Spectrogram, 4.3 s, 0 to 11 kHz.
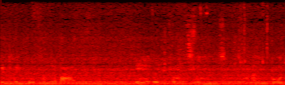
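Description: Steady cabin noise inside an Airbus A319 during its climb-out: the deep, even rush of the engines and airflow heard through the fuselage. A faint public-address voice sits over it.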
